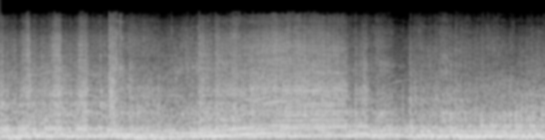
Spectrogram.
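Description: Demolition derby cars' engines running and revving, their pitch rising and falling, with a few sharp knocks in the first second and a half.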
